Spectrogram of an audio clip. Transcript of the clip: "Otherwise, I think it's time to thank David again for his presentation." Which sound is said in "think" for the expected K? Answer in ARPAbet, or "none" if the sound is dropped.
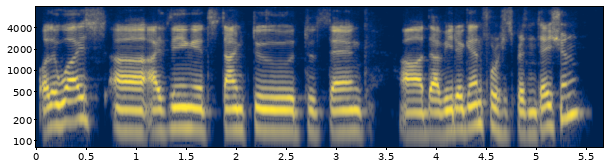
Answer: K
